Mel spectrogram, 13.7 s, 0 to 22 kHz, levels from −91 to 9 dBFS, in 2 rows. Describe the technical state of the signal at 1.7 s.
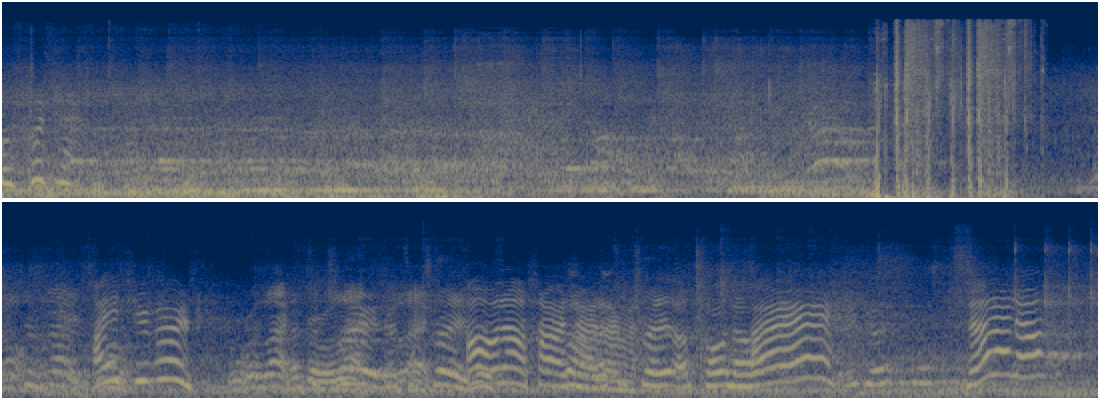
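At 1.7 s a doubled audio track is present from the start to 3.12 s: a full-band copy of equal level trails about half a second behind, likely from an out-of-step edit or second capture. It ends abruptly. On a spectrogram every event appears twice, repeated at a fixed offset with no decaying smear.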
